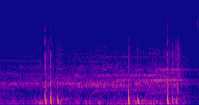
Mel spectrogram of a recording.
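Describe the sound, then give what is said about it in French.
Several sharp, booming blasts go off in quick bursts, some in close pairs, over a constant roar of crowd noise and a steady droning hum: firework mortars thrown by protesters at police, and grenades, exploding during clashes. “Des mortiers d'artifice et des cocktails Molotov sont lancés par les opposants sur les forces de l'ordre, qui ripostent avec des gaz lacrymogènes et des canons à eau.”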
